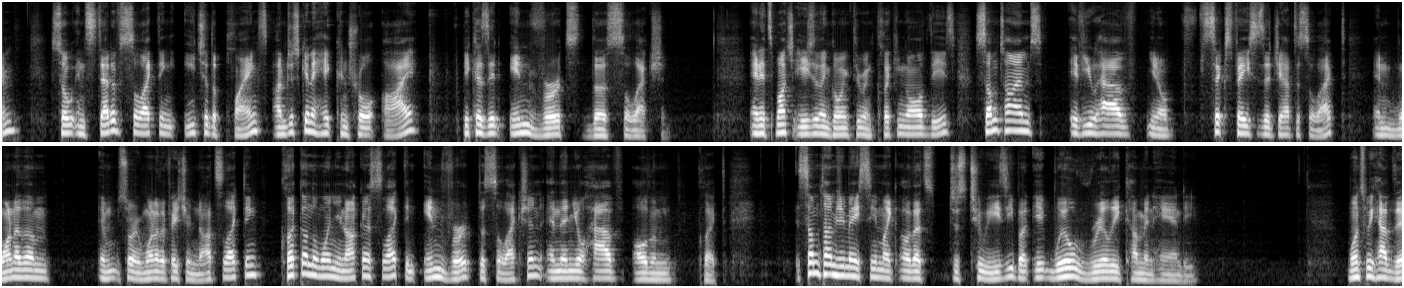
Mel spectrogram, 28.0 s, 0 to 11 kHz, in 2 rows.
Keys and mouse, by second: 4.3 ctrl+i, 6.7 middle click, 20.9 middle click, 24.5 middle click, 26.1 middle click.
